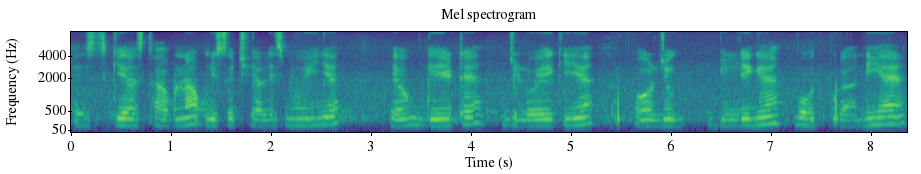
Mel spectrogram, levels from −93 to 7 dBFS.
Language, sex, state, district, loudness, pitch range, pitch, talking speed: Hindi, male, Bihar, West Champaran, -18 LUFS, 140-155 Hz, 145 Hz, 160 wpm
